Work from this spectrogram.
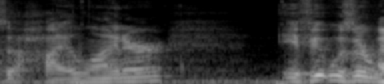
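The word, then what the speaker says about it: Heighliner: And I don't think I need the Hayliner.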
